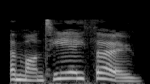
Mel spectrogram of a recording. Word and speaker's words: Amontillado: Amontillado Spanish pronunciation a Monty a Thome is a variety of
